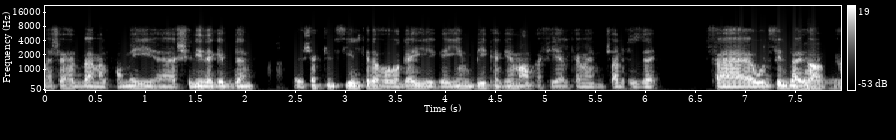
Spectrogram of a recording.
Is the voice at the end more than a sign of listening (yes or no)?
no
